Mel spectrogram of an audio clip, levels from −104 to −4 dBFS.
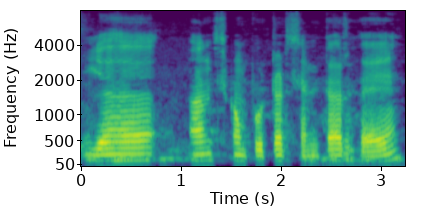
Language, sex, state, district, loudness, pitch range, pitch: Hindi, male, Chhattisgarh, Balrampur, -17 LUFS, 110-125 Hz, 115 Hz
